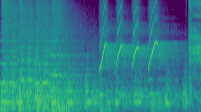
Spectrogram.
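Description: Orchestral music of the Sportpalast waltz plays, then four loud, sharp whistles slide upward one after another in a steady rhythm, fitting the beat of the music, the traditional whistling during the Sportpalast waltz.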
